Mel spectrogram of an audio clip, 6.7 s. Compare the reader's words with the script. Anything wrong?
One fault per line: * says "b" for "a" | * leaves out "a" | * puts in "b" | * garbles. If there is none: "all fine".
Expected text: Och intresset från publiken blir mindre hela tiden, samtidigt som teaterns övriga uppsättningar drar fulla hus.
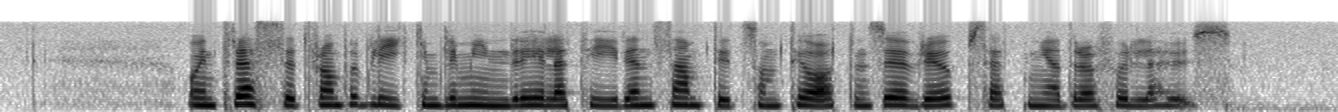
all fine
